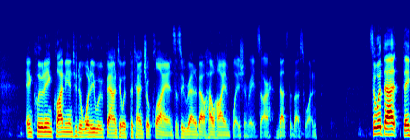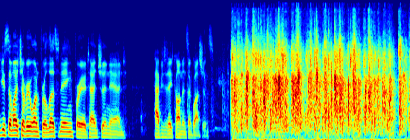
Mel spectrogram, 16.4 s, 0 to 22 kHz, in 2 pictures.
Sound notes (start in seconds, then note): 12.7 audience claps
